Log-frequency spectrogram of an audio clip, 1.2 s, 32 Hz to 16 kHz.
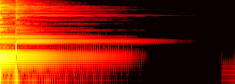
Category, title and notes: Sound effects > Objects / House appliances
Resonant coffee thermos-029
percusive, sampling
